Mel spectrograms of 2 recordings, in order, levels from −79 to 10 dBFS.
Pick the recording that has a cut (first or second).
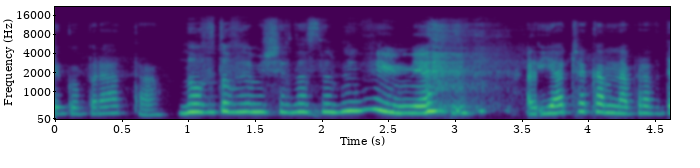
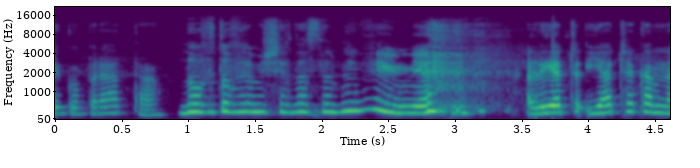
first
